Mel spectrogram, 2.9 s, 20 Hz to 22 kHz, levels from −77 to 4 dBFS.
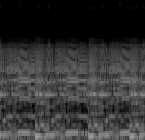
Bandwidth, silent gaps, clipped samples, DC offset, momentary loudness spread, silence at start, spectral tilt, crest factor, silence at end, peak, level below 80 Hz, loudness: over 20 kHz; none; under 0.1%; under 0.1%; 3 LU; 0 s; -4.5 dB/octave; 14 dB; 0 s; -18 dBFS; -56 dBFS; -33 LUFS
